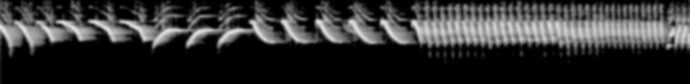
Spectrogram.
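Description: A canary sings a run of about fifteen high, sharply falling whistled notes, then breaks into a fast, even buzzing trill for the last three seconds.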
